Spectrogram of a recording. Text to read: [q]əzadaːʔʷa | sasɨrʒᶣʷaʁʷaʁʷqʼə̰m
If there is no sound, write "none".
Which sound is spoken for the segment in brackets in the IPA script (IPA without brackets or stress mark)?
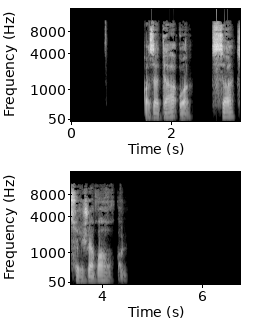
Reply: qʼ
